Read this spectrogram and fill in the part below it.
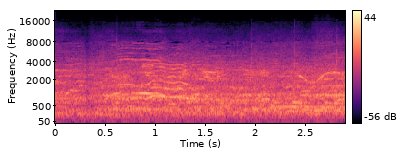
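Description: A large protest crowd at a freedom rally in Melbourne surging past police lines: dense, continuous chatter and shouting voices forming a loud, close hubbub throughout.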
